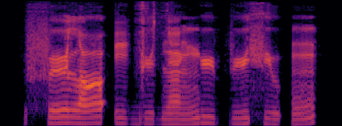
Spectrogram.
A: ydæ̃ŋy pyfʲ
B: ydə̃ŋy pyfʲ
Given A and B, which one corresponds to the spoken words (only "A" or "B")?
A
